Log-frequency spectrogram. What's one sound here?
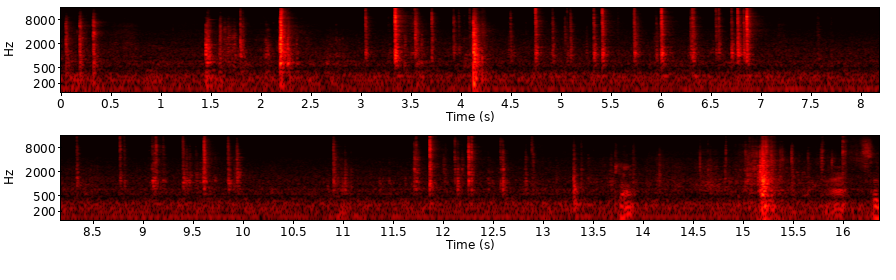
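Sheet metal panels clink and rattle as hands move them.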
